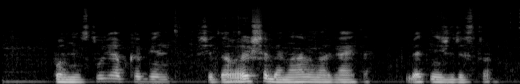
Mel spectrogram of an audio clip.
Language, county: Lithuanian, Telšiai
